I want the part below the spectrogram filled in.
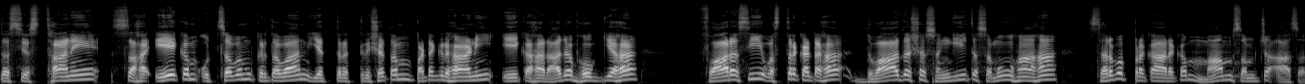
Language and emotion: Sanskrit, neutral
